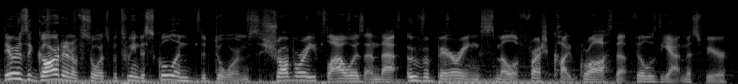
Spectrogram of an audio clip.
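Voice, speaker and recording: A man's voice: mid-range voice, lively intonation, normal speed, hardly any pauses, faint music behind. A man reading a visual novel's narration aloud on a casual game stream and bantering between passages.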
